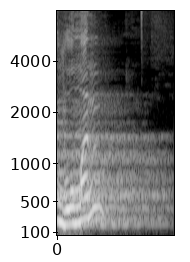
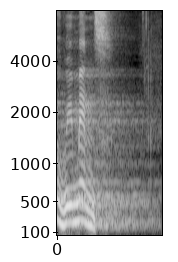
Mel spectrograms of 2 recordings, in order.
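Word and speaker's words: women: उसी तरीके से आप देखिए कुछ लोग क्या बोलते हैं, ठीक है, देखिए एक होता है वुमन और एक होता है विमेन। इसके प्रोनाउंसिएशन पे भी ध्यान दीजिए। कुछ लोग बोलते हैं विमेन्स, क्योंकि उनको हमेशा डाउट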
